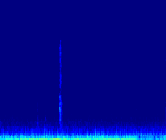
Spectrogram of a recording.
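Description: Low, uneven background rumble on the microphone in a pause between words, with one faint click about three quarters of a second in.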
